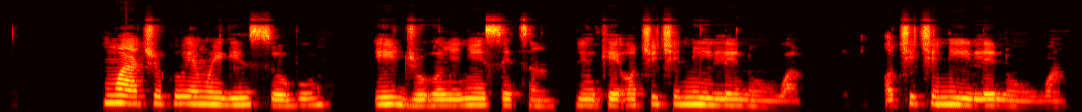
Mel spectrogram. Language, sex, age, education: Igbo, female, 15-29, tertiary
